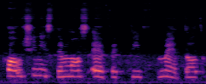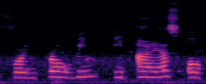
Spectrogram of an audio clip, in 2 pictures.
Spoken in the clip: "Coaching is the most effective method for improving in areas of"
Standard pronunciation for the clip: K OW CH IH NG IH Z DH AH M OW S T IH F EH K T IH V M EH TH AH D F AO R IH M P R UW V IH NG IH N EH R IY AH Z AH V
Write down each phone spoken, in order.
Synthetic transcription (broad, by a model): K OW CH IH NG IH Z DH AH M OW S T IH F EH K T IH V M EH T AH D F AO R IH M P R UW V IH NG IH N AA R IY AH S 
